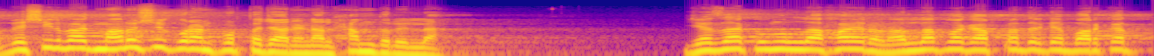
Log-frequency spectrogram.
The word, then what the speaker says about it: আলহামদুলিল্লাহ: আলহামদুলিল্লাহ। এই হা এর মাখরাজ কোথায়? হা এর মাখরাজ কোথায় বলেন একজন? কণ্ঠনালীর মাঝখান থেকে। এখান থেকে আপনি উচ্চারণ করছেন আলহামদুলিল্লাহি রাব্বিল আলামিন।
